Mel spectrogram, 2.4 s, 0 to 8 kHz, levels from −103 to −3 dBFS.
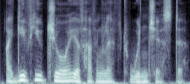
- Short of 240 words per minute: Yes, average, 200 wpm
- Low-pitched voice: Yes, low, 110 Hz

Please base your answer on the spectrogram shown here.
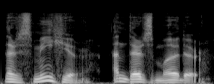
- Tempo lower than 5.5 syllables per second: No, 5.9 syllables/s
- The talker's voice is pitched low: Yes, low, 105 Hz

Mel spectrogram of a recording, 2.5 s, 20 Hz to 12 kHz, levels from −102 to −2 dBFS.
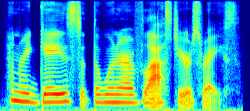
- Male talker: No, female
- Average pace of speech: No, fast, 215 wpm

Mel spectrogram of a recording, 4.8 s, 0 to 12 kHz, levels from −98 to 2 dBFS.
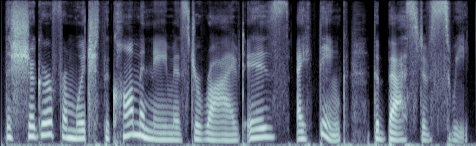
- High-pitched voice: No, medium, 180 Hz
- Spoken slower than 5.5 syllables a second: Yes, 4.7 syllables/s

